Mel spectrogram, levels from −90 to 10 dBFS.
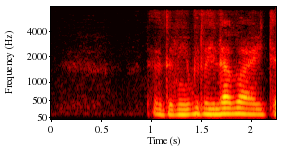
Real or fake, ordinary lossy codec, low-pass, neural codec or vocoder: fake; none; 7.2 kHz; codec, 24 kHz, 0.9 kbps, WavTokenizer, medium speech release version 2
